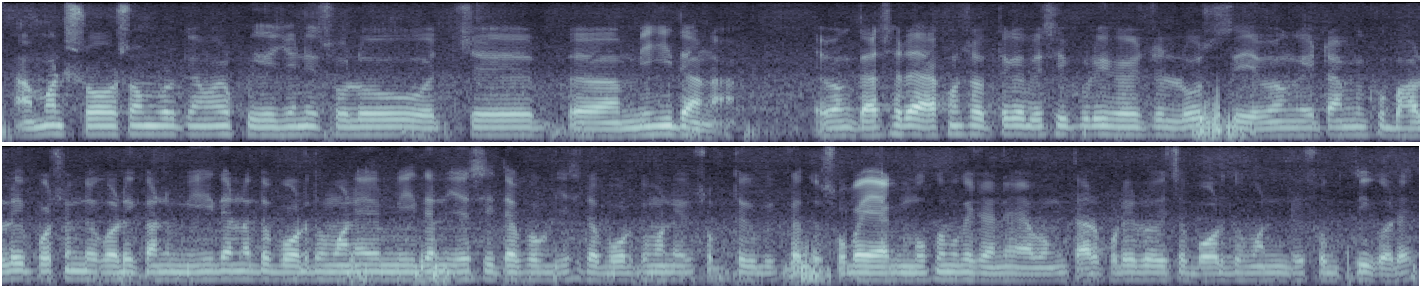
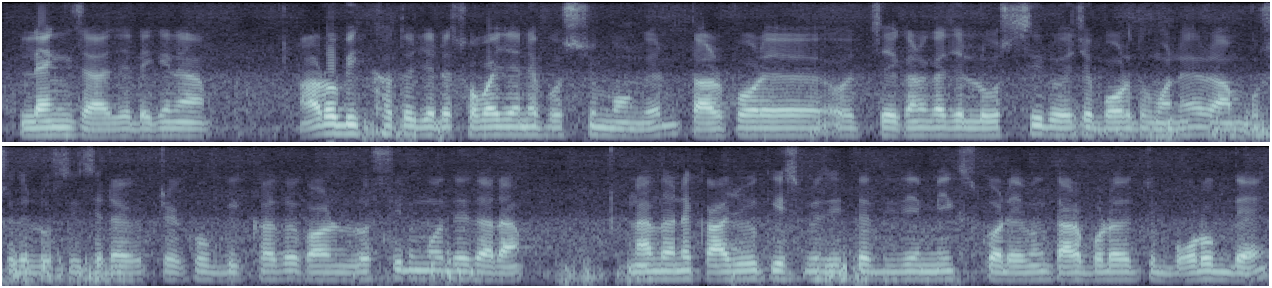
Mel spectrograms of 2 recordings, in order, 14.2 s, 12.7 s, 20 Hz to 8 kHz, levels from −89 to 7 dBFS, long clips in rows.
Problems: constant background noise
